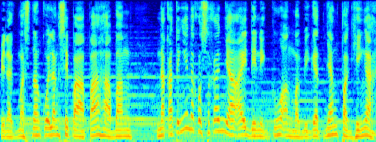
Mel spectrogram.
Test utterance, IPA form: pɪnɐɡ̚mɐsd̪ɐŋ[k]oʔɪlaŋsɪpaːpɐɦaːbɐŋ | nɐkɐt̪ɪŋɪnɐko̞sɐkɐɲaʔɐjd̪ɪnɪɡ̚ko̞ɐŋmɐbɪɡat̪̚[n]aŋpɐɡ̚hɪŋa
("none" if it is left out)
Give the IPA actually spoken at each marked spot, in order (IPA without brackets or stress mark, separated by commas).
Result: k, ɲ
